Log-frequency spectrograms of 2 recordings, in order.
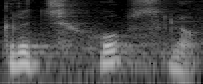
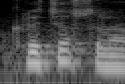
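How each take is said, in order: First: The name is said in full, 'hoff' included. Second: The name is shortened, with 'hoff' dropped. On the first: This is the way listeners may prefer to say it. "നിങ്ങൾ വേണമെങ്കിൽ കിർച്ച്ഹോഫ്സ് നോക്കാം" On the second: This is the habitual way the speaker learned it. "ഞാൻ ഉച്ചരിക്കുന്നത് കിർച്ചോസ് എന്നാണ്"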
